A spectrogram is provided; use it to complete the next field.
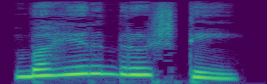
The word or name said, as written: ಬಹಿರ್ದೃಷ್ಟಿ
